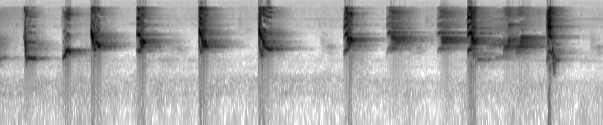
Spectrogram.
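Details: Energetic lesser green leafbird, known locally as cucak kombo, delivering 'mentalan' song for tutoring birds: about a dozen loud, separated downslurred whistles and sharp chirps, each clean and ringing, roughly every half second against quiet background.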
